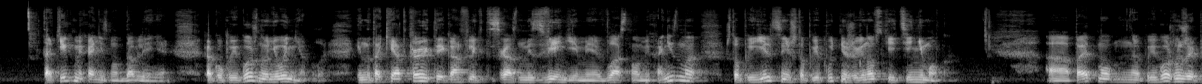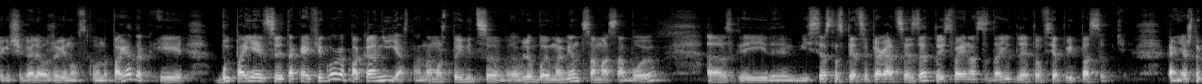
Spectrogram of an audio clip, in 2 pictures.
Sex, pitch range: male, 95-125 Hz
